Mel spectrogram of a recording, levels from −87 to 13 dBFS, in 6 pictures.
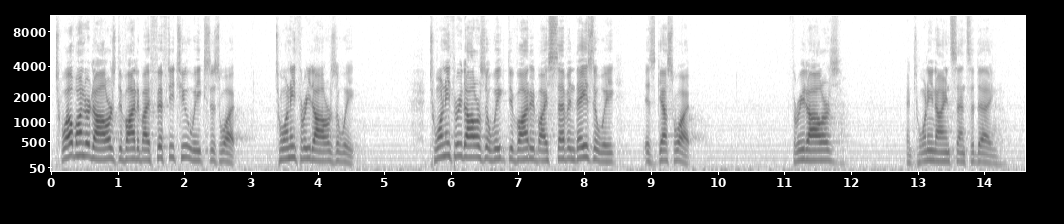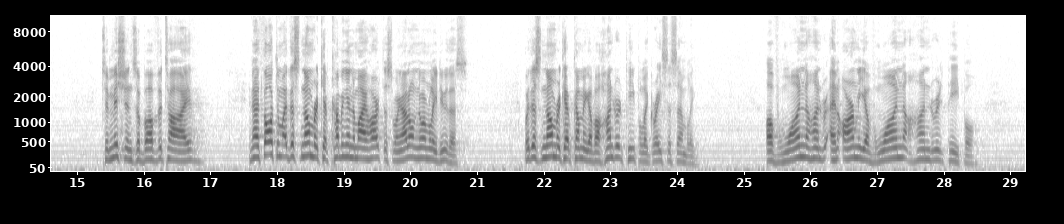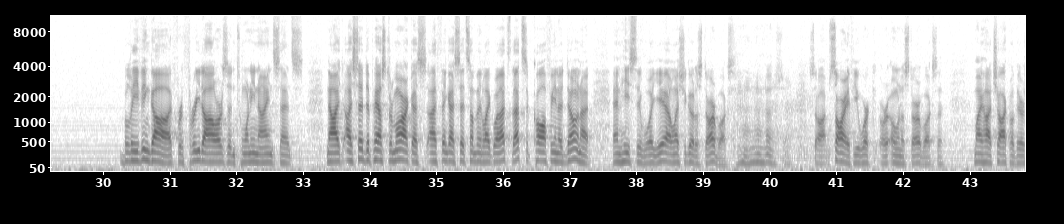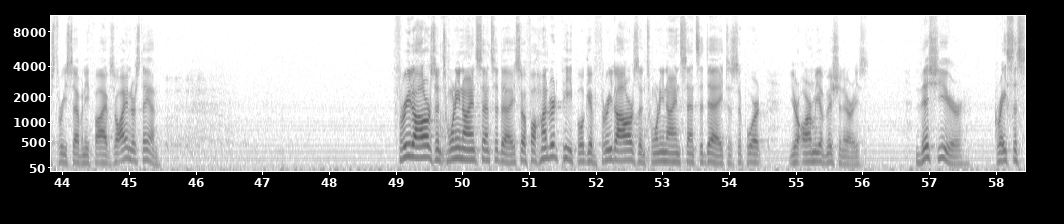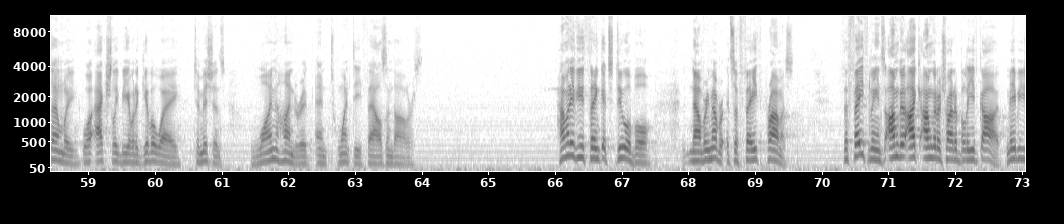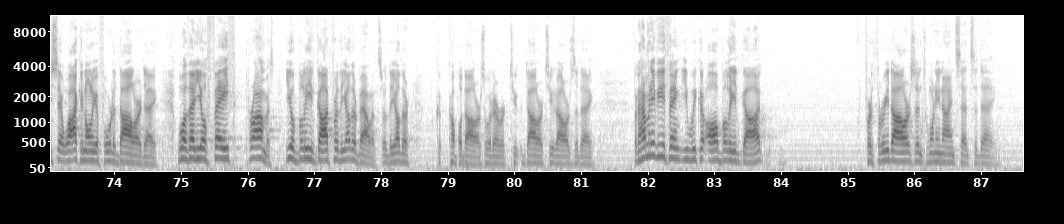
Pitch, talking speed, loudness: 140 Hz, 165 wpm, -33 LUFS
